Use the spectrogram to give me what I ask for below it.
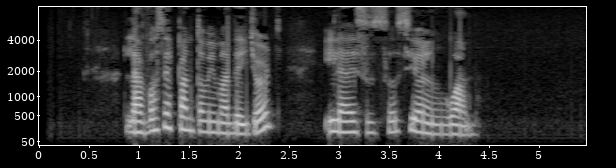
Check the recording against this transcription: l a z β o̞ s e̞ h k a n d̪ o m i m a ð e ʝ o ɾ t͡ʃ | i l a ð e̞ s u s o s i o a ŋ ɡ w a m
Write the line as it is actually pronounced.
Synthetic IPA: l a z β o̞ s e̞ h p a n t̪ o m i m a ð e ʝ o ɾ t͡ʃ | i l a ð e̞ s u s o s j o e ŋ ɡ w a m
